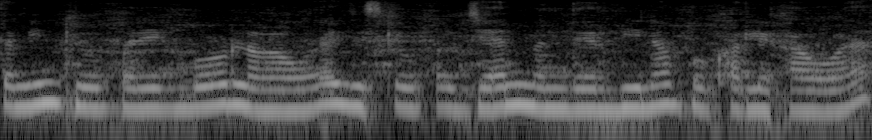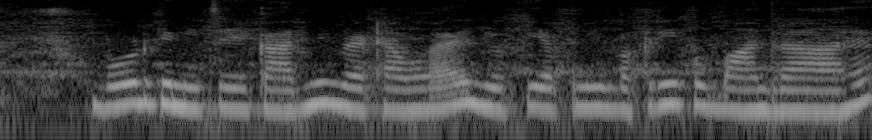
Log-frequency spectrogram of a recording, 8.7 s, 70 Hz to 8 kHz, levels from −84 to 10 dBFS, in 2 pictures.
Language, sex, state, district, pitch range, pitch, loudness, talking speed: Hindi, female, Bihar, Gopalganj, 200-225 Hz, 210 Hz, -34 LUFS, 225 wpm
